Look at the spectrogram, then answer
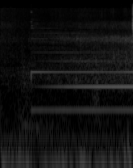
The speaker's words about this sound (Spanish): Entonces, y eh, mola porque te puedes poner una cascada y luego cuando empieza suena un bong, mira, lo voy a poner para que lo escuchéis.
